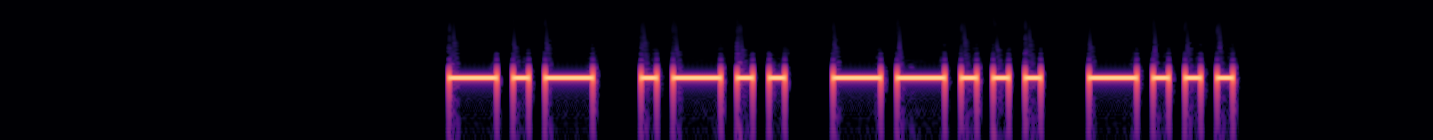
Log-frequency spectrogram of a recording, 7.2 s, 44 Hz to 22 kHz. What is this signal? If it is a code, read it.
Morse code, heard as a keyed tone, about 15 wpm, 700 Hz. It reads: KL7B
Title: DXCC-100 Call Signs - 4 Characters - Repeated 3x - 15wpm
